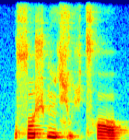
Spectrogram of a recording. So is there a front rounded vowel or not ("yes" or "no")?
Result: no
